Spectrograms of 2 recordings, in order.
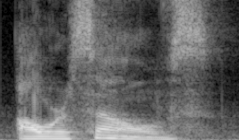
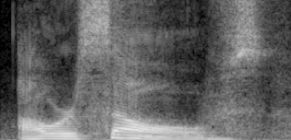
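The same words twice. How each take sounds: No difference in how they are said.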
